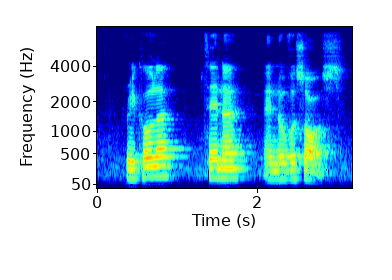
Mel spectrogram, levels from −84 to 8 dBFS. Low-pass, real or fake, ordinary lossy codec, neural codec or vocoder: 7.2 kHz; real; none; none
